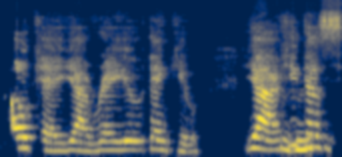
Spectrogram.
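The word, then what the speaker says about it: André Rieu: got some opera singers he does funny yeah Andre Rieu I think is how you say his name okay yeah reyu thank you yeah he does such fun he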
